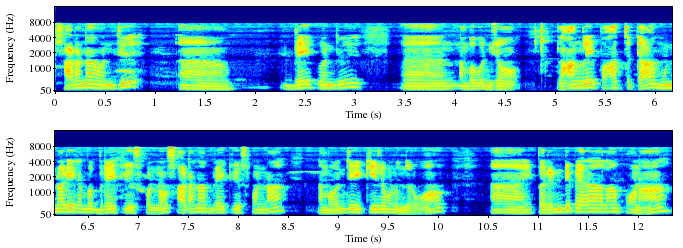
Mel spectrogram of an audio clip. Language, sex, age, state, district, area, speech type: Tamil, male, 18-30, Tamil Nadu, Ariyalur, rural, spontaneous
